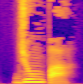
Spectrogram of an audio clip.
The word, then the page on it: jumpa: Indonesian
